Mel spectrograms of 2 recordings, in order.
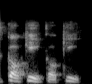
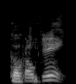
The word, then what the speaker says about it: Koki: It's Koki. I'm never gonna Koki. So it's almost like cookie, only Koki. Koki.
